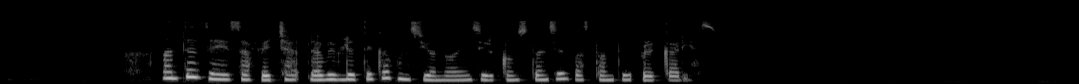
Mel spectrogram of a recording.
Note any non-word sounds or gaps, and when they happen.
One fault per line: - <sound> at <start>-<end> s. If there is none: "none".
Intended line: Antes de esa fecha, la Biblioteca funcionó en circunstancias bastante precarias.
none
